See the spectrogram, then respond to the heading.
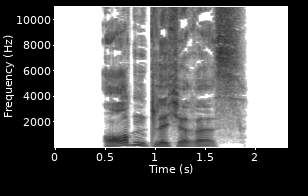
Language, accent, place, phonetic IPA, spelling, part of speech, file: German, Germany, Berlin, [ˈɔʁdn̩tlɪçəʁəs], ordentlicheres, adjective, De-ordentlicheres.ogg
- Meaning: strong/mixed nominative/accusative neuter singular comparative degree of ordentlich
